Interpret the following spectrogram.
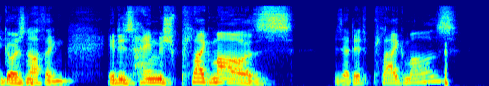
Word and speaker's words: Plaggemars: All right, Technically, if you're doing it in the Dutch pronunciation, it would be Plakkemas like that.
